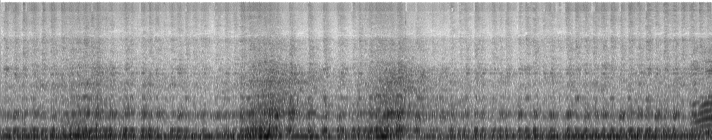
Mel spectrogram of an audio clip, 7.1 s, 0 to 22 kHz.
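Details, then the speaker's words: Johnson 55hp two-stroke three-cylinder outboard after carb air-fuel adjustment: smooth, steady drone without misses, running on all three cylinders, no fuel leaking from carbs; running well. "i would say that sounds pretty awesome pretty good i'm pretty happy with that we got no fuel pissing out of the carbs we got i could feel the good suck definitely running on all three cylinders"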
